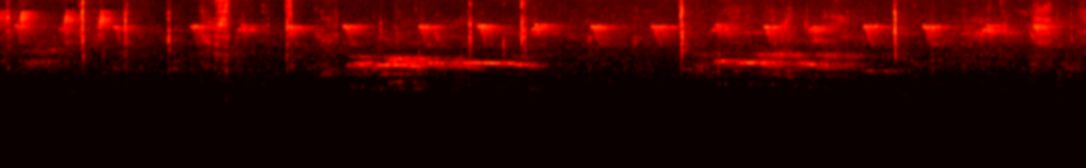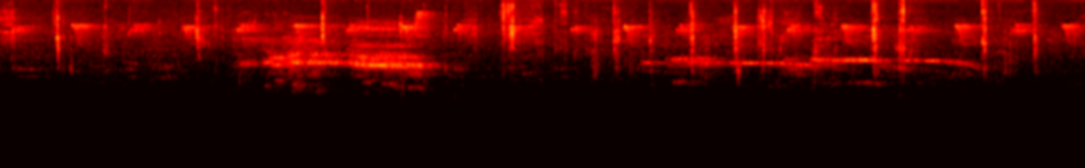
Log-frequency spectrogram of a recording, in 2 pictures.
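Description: A rooster crowing faintly four times, each crow a second or two long and falling at the end, over a fast, steady insect chirping, with scattered small clicks.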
